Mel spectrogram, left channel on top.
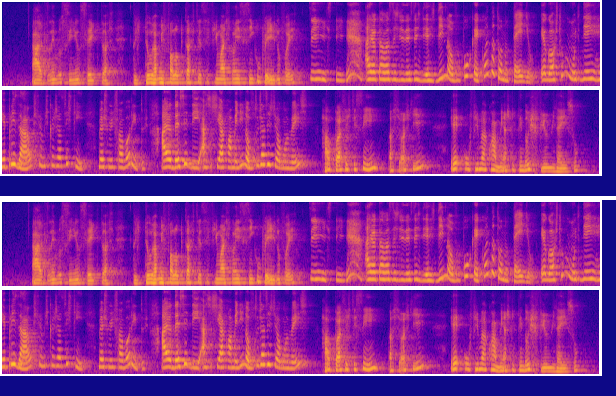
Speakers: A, on the right; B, on the left.
A: Ah, eu lembro sim, eu sei que tu, ach- tu, tu já me falou que tu assistiu esse filme acho que umas cinco vezes, não foi?
B: Sim, sim. Aí eu tava assistindo esses dias de novo, porque quando eu tô no tédio, eu gosto muito de reprisar os filmes que eu já assisti, meus filmes favoritos. Aí eu decidi assistir Aquaman de novo. Tu já assistiu alguma vez?
A: Rapaz, assisti sim. Acho, acho que é, o filme Aquaman, acho que ele tem dois filmes, né? Isso.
